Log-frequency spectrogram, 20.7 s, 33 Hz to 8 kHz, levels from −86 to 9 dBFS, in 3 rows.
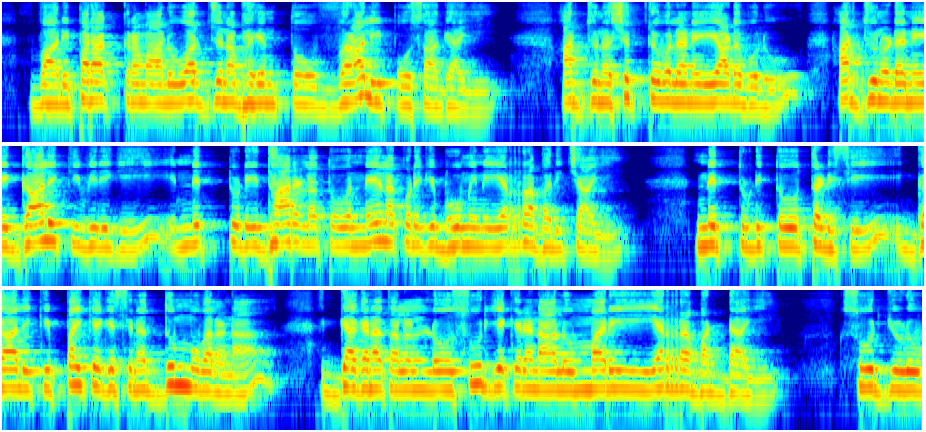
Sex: male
